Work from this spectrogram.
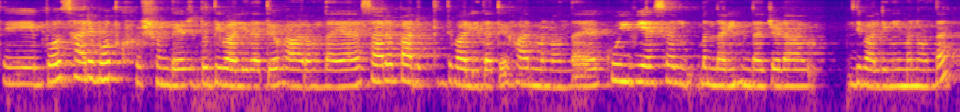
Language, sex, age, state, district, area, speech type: Punjabi, female, 18-30, Punjab, Kapurthala, urban, spontaneous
